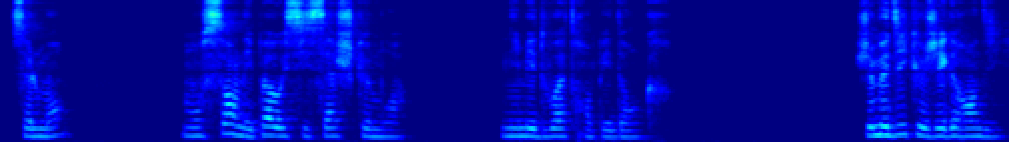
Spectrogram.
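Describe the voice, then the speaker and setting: A woman's voice: lowish voice, dark tone. A young woman, a conservatory student, giving a recitation of literary poetry. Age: young adult.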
